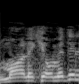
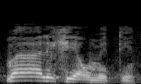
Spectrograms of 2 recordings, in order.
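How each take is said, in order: First: مالک یوم الدین in a Persian accent; Persian-accented Quranic مالک یوم الدین. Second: مالک یوم الدین in an Arabic accent; Arabic-accented Quranic مالک یوم الدین. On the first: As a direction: recite مالک یوم الدین with Persian vowels, yom as "yowm". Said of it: "لهجهٔ فارسیه". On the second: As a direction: recite مالک یوم الدین with Arabic vowels, maaliki yawm. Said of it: "عربی باید بگی". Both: Shown as a demonstration.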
